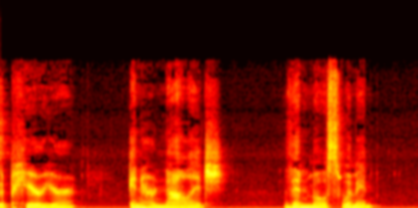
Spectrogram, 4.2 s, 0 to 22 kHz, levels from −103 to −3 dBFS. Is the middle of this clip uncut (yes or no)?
yes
